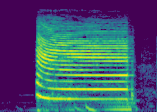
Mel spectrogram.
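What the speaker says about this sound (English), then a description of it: "an air horn" A single loud, sustained air horn blast from a Minecraft mod rings out for about a second and a half, then cuts off into quiet.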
